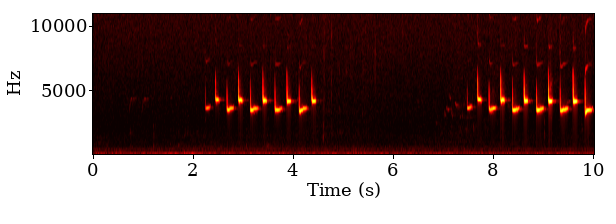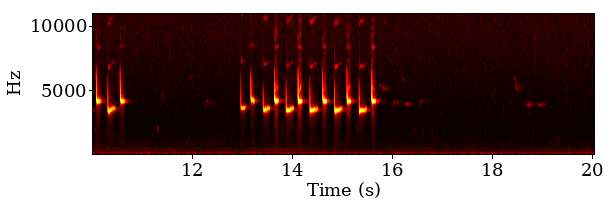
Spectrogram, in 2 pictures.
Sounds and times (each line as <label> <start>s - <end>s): background noise 0.0s - 20.0s
calls and song from a bird 2.2s - 4.6s
calls and song from a bird 7.0s - 10.7s
calls and song from a bird 13.0s - 16.4s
